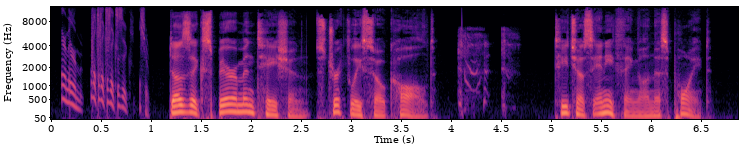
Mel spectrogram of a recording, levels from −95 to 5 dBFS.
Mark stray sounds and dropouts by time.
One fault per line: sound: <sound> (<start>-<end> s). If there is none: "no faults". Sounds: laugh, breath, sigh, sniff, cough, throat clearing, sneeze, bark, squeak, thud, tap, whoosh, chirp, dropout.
sound: chirp (0.1-1.0 s)
sound: cough (4.1-4.7 s)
